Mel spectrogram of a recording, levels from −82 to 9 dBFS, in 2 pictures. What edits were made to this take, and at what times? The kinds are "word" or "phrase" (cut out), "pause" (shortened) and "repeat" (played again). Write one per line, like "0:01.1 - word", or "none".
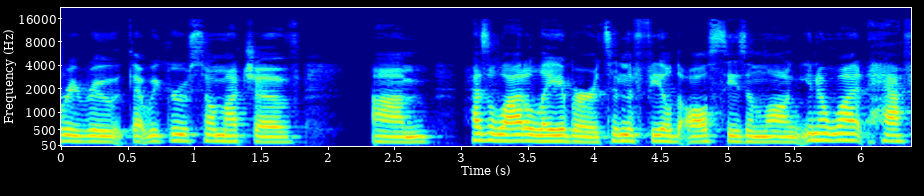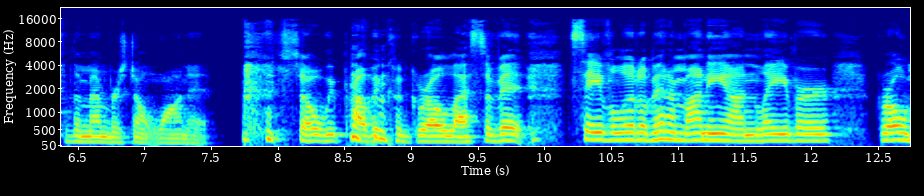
none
